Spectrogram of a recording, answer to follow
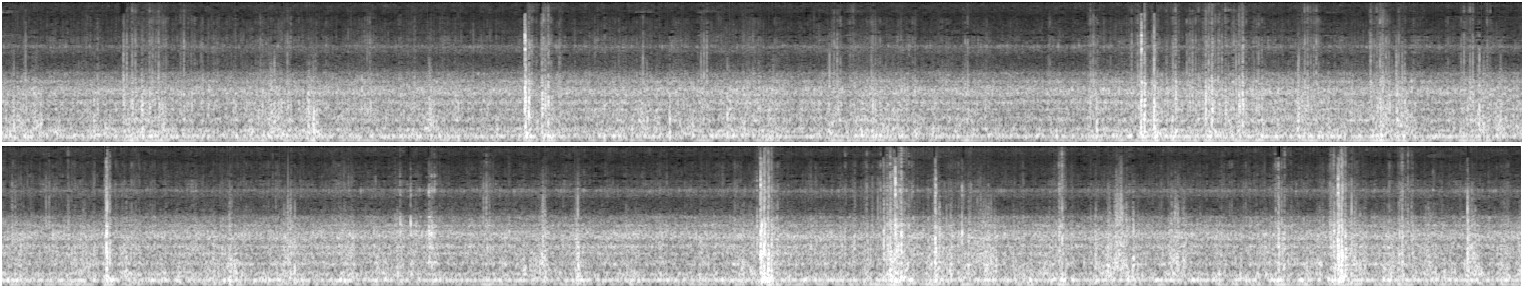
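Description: Steady riding noise from a bicycle's front-mounted camera moving through city traffic: wind on the microphone and road rumble, with scattered sharp knocks and rattles from bumps in the road.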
